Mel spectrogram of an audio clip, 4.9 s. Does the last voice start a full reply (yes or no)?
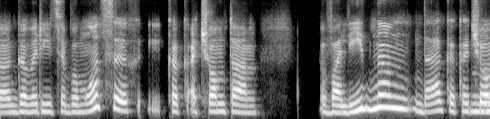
no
